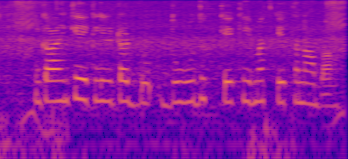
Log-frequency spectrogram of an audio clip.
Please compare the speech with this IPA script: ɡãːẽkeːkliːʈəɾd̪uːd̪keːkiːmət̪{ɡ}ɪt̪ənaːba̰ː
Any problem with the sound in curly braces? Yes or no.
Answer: yes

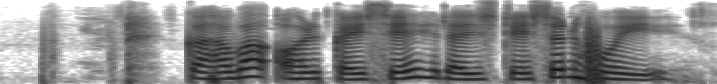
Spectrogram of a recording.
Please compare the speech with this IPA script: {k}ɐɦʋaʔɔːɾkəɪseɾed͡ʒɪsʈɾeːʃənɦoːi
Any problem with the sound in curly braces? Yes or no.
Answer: no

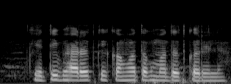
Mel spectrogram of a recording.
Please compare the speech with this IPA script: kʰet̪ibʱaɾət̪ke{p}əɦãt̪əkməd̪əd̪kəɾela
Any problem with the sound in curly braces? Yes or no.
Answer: yes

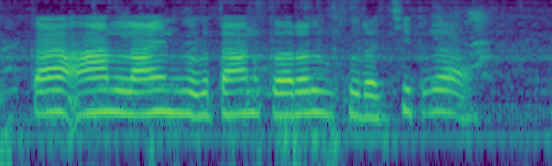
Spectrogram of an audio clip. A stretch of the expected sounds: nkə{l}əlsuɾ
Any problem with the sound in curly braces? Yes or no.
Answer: yes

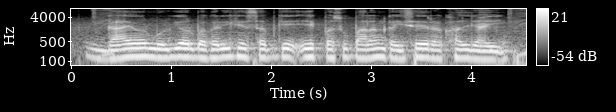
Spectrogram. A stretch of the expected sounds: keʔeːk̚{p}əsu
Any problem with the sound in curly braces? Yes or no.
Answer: no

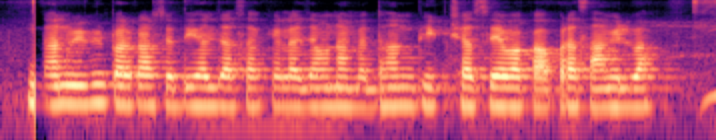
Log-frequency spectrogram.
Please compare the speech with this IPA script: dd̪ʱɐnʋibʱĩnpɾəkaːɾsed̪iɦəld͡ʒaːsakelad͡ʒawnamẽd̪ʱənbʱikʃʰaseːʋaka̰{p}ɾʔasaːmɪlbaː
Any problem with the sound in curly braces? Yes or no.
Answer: no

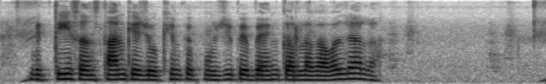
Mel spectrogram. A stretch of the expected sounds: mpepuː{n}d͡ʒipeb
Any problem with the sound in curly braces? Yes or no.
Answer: yes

